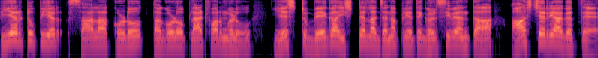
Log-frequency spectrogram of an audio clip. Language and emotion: Kannada, surprised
